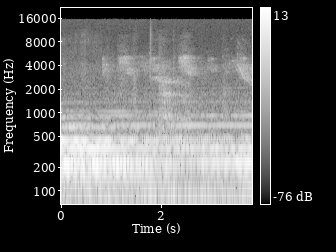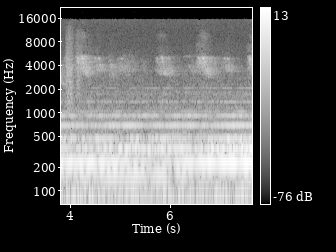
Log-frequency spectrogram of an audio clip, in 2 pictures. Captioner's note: birds chirping; light gentle relaxing music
